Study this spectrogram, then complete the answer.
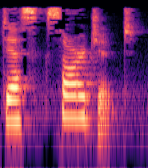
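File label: "desk sergeant", English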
